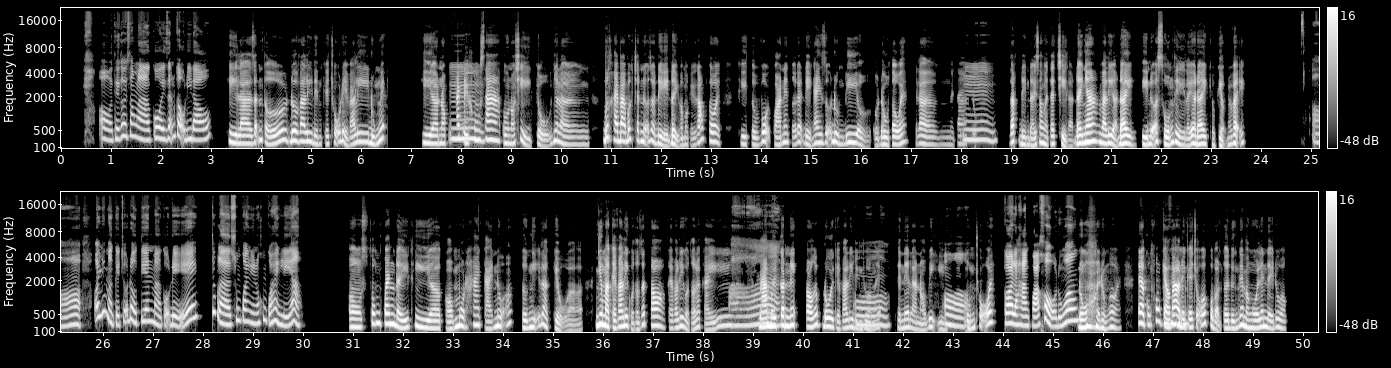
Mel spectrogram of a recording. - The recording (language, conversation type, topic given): Vietnamese, podcast, Bạn có thể kể về một sai lầm khi đi du lịch và bài học bạn rút ra từ đó không?
- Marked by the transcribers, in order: laughing while speaking: "Đúng rồi, đúng rồi"; laugh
